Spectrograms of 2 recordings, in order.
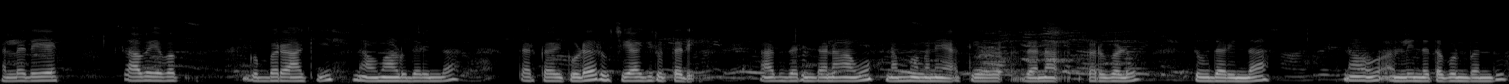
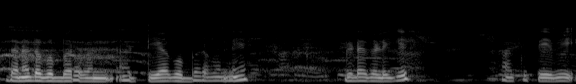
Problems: background sounds at intervals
